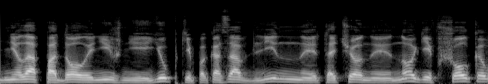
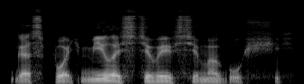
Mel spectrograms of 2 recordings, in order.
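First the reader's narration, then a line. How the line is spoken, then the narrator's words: Muttered. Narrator (Russian): пробормотал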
